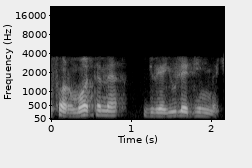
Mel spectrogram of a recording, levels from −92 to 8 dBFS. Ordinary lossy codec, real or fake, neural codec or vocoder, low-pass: AAC, 16 kbps; real; none; 3.6 kHz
